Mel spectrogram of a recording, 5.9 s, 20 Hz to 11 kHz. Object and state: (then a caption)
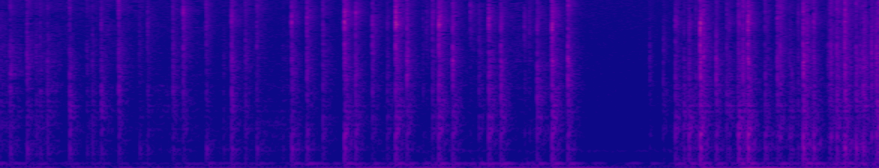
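Cardboard box tapped and scratched. Fingertips and long nails tap and scratch across the lid of a closed, hollow, medium-size black corrugated cardboard BoxyLuxe September 2019 subscription box lying on a white table. The result is a rapid, irregular stream of dry clicks and scratchy taps with bright crackle that dies away almost instantly. A steady low hum runs underneath, and the tapping grows louder toward the end.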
